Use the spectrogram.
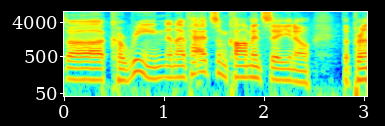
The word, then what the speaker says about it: Karin: me know at home I've always been saying Karen I think mostly in the community have been saying Karen but apparently it's pronounced uh Karine and I've had some comments say you know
